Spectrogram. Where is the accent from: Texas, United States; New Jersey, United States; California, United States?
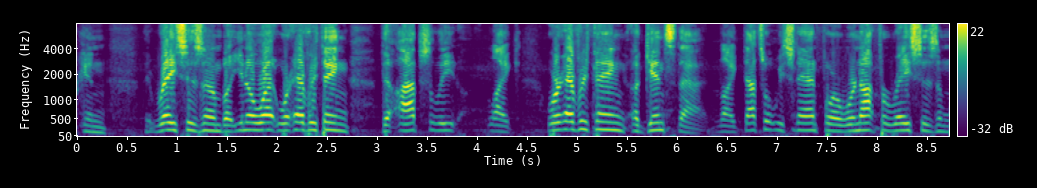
California, United States; Upland; I grew up in Upland, in Ontario.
